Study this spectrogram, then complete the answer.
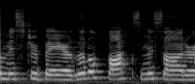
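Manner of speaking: plain reading voice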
